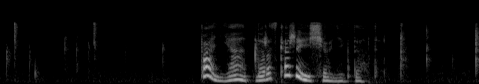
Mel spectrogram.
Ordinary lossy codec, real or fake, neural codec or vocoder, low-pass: none; real; none; 7.2 kHz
